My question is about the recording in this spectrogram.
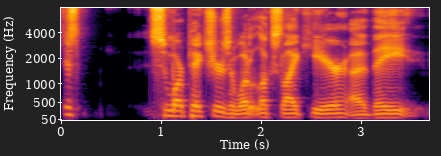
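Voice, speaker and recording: Middle-aged man, low voice, dry close sound, hesitant podcast host with frequent restarts. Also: expressive, unhurried, a bit bright, dry recording. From United States. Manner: hesitant, many restarts and fillers. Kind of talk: casual solo podcast with slides.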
